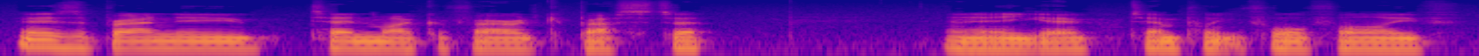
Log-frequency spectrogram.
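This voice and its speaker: A man's voice: lowish voice, level tone, normal speed, creaky, warm tone. A man giving casual, explanatory repair commentary as a channel host, in an informal, matter-of-fact and somewhat hesitant way.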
